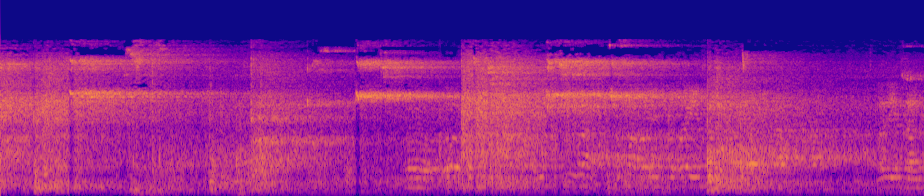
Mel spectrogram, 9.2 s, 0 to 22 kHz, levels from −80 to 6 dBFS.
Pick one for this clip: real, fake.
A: fake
